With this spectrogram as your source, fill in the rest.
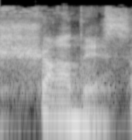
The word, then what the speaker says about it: Shabbos: Also, it's pronounced Shabbos.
